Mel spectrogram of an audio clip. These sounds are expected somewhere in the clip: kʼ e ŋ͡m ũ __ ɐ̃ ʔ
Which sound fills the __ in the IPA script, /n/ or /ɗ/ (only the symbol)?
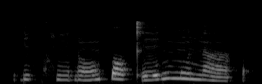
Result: n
